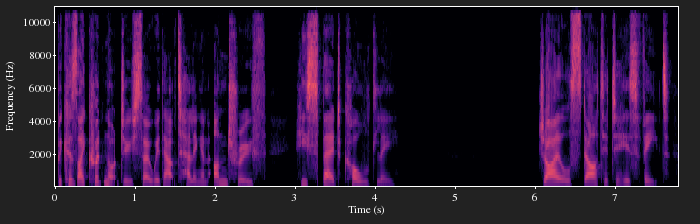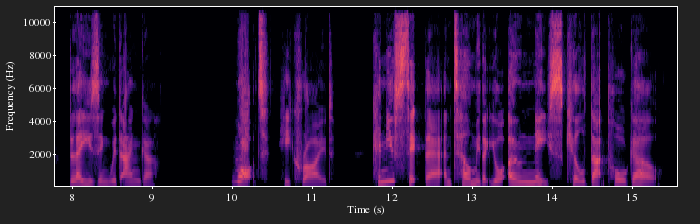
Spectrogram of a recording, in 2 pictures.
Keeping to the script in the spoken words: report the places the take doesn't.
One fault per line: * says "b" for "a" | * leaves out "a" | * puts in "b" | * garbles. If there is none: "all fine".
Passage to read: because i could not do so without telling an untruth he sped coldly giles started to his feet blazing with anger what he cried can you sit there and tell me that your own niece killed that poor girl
all fine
